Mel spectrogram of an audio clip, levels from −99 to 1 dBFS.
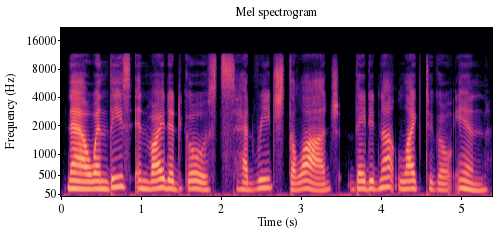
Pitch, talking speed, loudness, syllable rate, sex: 175 Hz, 180 wpm, -19 LUFS, 4.1 syllables/s, female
